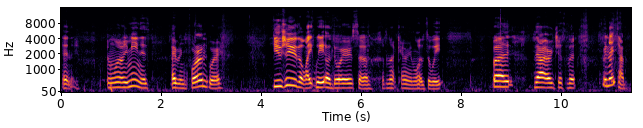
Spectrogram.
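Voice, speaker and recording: Slow, rambling young woman vlogging outdoors. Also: mid-range voice, animated. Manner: rambling, frank, many fillers and restarts. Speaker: hiking vlogger. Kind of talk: casual advice vlog. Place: outdoors on a wooded trail. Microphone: phone held at arm's length.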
